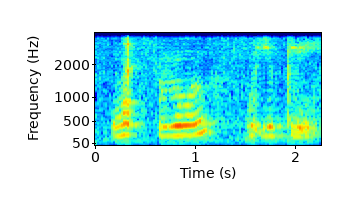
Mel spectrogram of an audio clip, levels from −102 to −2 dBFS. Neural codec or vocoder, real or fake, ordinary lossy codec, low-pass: codec, 24 kHz, 0.9 kbps, WavTokenizer, medium music audio release; fake; none; 3.6 kHz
